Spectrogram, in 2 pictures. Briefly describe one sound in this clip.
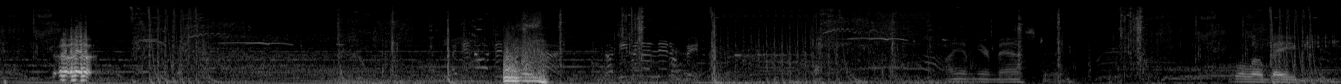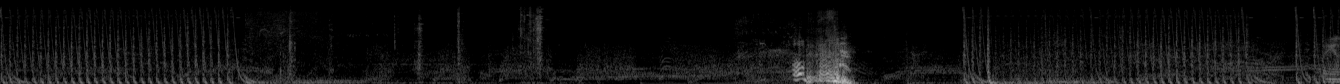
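A young man talks into a close microphone, with animation.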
